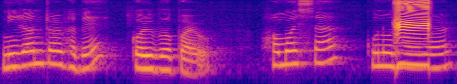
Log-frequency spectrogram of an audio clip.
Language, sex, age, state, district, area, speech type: Assamese, female, 18-30, Assam, Morigaon, rural, spontaneous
